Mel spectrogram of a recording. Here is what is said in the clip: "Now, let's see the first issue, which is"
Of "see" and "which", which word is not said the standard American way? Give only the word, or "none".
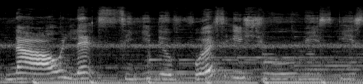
which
